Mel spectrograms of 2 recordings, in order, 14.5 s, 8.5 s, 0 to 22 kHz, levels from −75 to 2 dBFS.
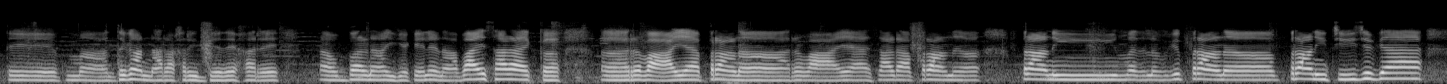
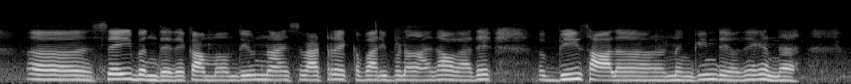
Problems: background sounds at intervals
